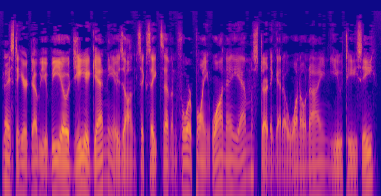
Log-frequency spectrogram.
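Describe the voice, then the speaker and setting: A man's voice: low voice, normal speed, few pauses, mellow, dry recording. A man hosting an informal radio recap, narrating logs in a matter-of-fact manner.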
